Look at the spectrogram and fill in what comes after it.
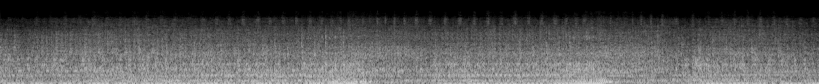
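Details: Cabover diesel truck idling after a starter change and replacement of one-year-old batteries that wouldn't hold a charge: steady, even low rumble with no knocks or misses. Charging still seemed weak.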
